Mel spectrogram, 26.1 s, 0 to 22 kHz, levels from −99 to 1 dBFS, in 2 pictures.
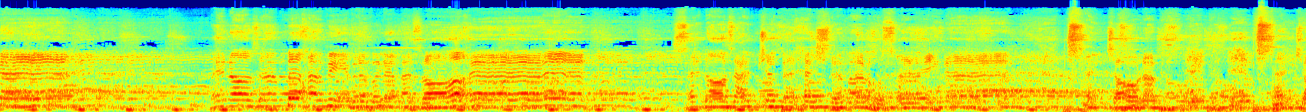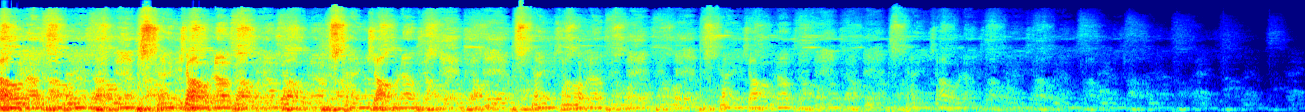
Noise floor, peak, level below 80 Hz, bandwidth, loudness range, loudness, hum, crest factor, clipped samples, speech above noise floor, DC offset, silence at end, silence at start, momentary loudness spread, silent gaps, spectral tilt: -65 dBFS; 0 dBFS; -36 dBFS; over 20 kHz; 15 LU; -12 LUFS; none; 14 dB; under 0.1%; 52 dB; under 0.1%; 3.45 s; 0 s; 16 LU; none; -3 dB/octave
